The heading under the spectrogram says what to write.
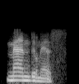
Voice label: "mandamus", Indian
